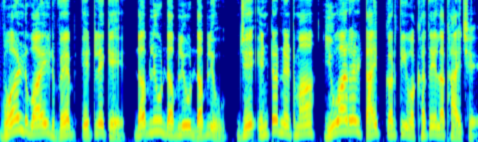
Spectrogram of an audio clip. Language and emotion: Gujarati, neutral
